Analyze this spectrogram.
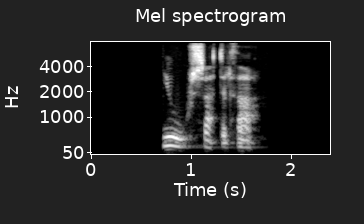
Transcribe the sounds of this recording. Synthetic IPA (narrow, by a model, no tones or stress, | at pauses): juːsaht̪ɛɾ̥θað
